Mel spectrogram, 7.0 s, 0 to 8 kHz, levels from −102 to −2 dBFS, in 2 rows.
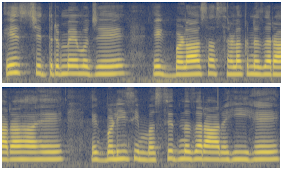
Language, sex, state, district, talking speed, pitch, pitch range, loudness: Hindi, female, Madhya Pradesh, Bhopal, 165 wpm, 235 Hz, 230-245 Hz, -16 LUFS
